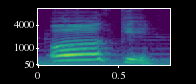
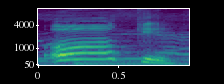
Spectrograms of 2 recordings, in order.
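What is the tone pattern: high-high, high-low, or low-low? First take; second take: high-low; high-low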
